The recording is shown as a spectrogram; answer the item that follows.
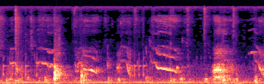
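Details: White Labrador Retriever puppies at play give short, high whimpers and yips, some sliding up and then down, scattered across a few seconds over a steady low electrical hum.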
